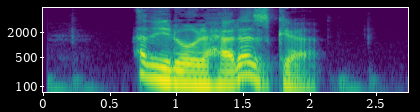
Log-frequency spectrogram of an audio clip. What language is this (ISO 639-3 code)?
kab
